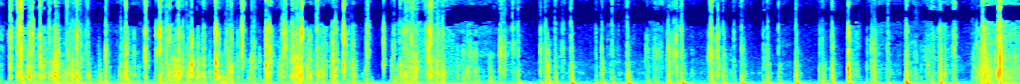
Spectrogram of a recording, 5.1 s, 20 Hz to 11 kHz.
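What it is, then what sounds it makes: Full plastic wet wipes pouch. Fingertips and short nails tap, press and crinkle a soft, flexible plastic pouch of disinfecting wet wipes (72 count, full) and its resealable flap as it lies on a car seat. A dense run of quick, crisp plastic crackles and light taps continues throughout.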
